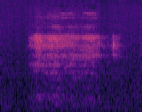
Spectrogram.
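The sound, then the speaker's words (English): A single deep breath drawn in by one person, a soft, airy inhale lasting about a second, faint and alone, followed by a tiny click. “take the usual deep breath”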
